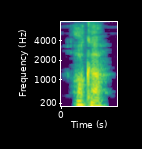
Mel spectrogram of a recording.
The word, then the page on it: ocker: Australian English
